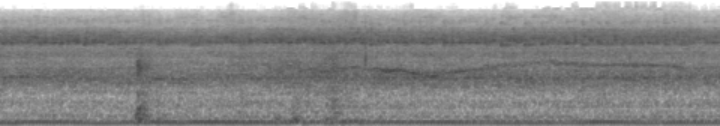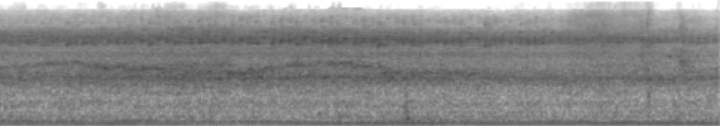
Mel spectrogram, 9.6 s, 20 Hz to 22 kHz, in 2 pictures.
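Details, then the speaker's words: Acura TL 3.5 V6, misfire and check engine light complaint, after repair, restarted somewhat flooded: steady, even idle with faint belt chirp, no stumble or miss; running smoother, normal idle. "Get this thing out to the door so we don't asphyxiate ourselves. You can already tell it's running smoother."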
